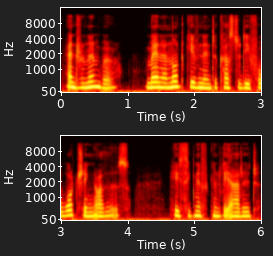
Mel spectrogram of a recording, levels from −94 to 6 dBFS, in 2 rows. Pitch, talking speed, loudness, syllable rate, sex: 200 Hz, 140 wpm, -16 LUFS, 5.8 syllables/s, female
